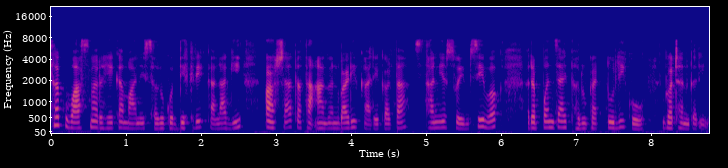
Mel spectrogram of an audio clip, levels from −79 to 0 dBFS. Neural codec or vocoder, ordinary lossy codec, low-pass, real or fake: codec, 16 kHz, 4 kbps, X-Codec, HuBERT features, trained on balanced general audio; none; none; fake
